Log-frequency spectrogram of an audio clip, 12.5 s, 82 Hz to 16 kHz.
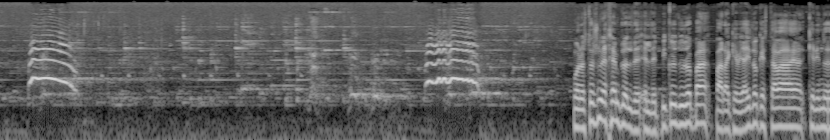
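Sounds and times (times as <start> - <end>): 
tawny owl hooting at night in the Picos de Europa: 0.0 - 2.4, 4.7 - 8.4
speech: 8.6 - 12.4.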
